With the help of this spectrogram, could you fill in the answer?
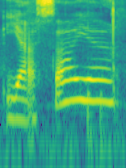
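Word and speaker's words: Yahsiah: His name is spelled Y-A-H-S-I-A-H. His name is Yasaya.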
